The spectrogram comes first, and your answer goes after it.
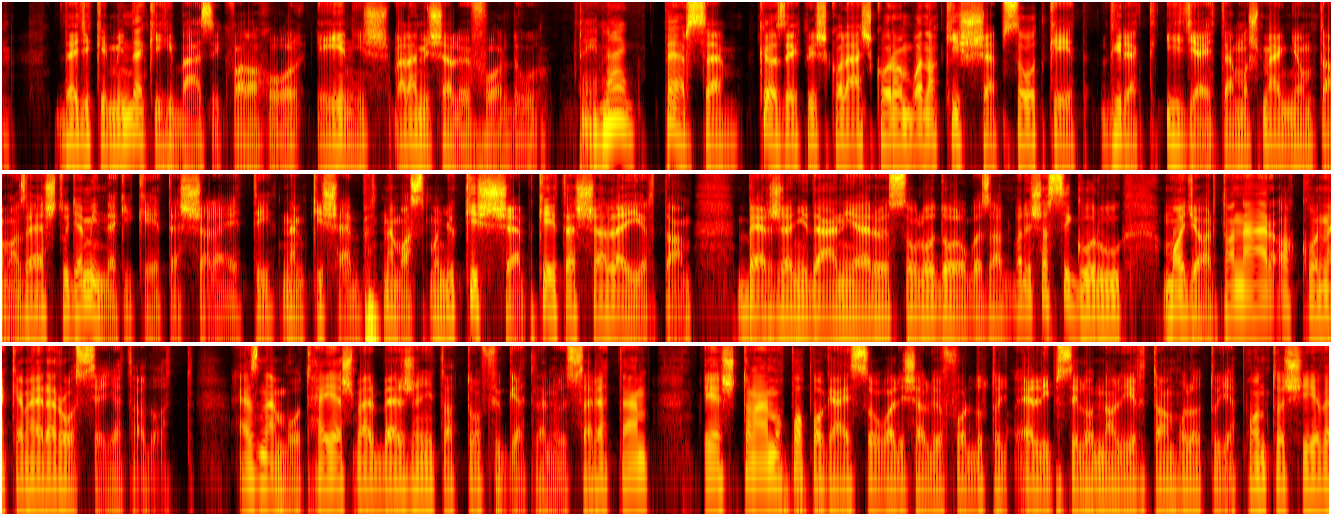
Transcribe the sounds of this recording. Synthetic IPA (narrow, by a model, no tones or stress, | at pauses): d̪ɛɛɟeːp̚kenmind̪ɛŋkiɦiba̰ːzikʋɒ̰lɒ̰ho̞̰leːnḭʃʋɛlɛmiʃɛløːfo̞̰rd̪ṵl | t̪ḛːnlɛɡpɛrsɛkøzeːpiʃko̞laːʃko̞ɾo̞mbɒnɒkiʃːɛpsoːt̪keːt̪d̪iɾɛk̚t̪iːɟɛjt̪ɛmːo̞ʃt̪mɛɡɲo̞mt̪ɒ̰mɒzɛʃt̪uɟɛmind̪ɛ̰ŋkikeːt̪ɛʃːɛ̰lɛ̰jt̪ḭnɛ̰mkiʃɛbːnɛmɒst̪mo̞ɲɟukːiʃːɛ̰bkeːt̪ɛʃːɛlːɛiːrt̪ɒ̰mbɛrʒɛɲid̪aːniɛlrːøːlsoːloːd̪o̞lɡo̞zɒ̰d̪̚bɒneːʃɒsiɡo̞ɾuːmɒɟɒ̰rt̪ɒnaːɾɒ̰kːo̞rnɛkɛmɛːrɛro̞sːjɛ̰ɟɛ̰t̪ʰɒ̰d̪o̞̰t̪ː | ɛznɛɱvo̞lt̪hɛjɛʃmɛrbɛrʒɛɲit̪ɒt̪ːoɱfyɡːɛ̰t̪lɛ̰ny̰lsɛ̰ɾɛt̪ɛm | eːʃt̪ɒlaːnmɒpɒpɒɡaːjsoːvɒliʃɛløːfo̞rd̪ult̪hoɛ̰lːipsilo̞nːɒliːrt̪ɒ̰mɦo̞lo̞t̪ːuɟɛ̰po̞nt̪o̞ʃeːvɛ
